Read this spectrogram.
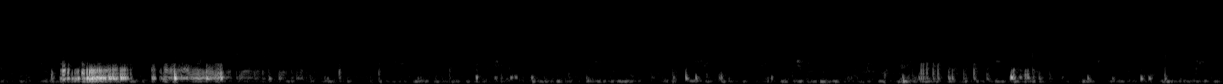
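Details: A fit male's empty stomach: two longer gurgling rumbles, then scattered soft clicks and gurgles, ordinary bowel sounds with little activity.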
